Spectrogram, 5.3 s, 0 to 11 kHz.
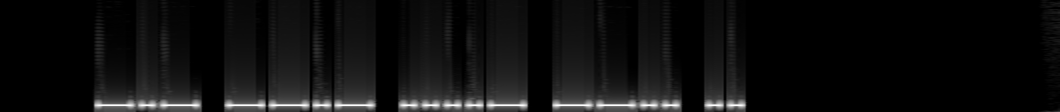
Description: Morse code, heard as a keyed tone, about 25 wpm, 700 Hz. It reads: KQ4ZI
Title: Speed Racing - USA 2x2 Call Signs 22wpm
